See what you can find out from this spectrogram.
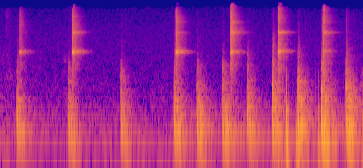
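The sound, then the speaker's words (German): Sharp knocks on an object strike at an even, moderate quarter-note beat, about two per second, several carrying a brief ringing ping, with softer extra taps slipping in between the main hits. “Irgendeiner klopft dann irgendwie so im Vierteltakt irgendwo drauf, das klingt auch gut.”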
